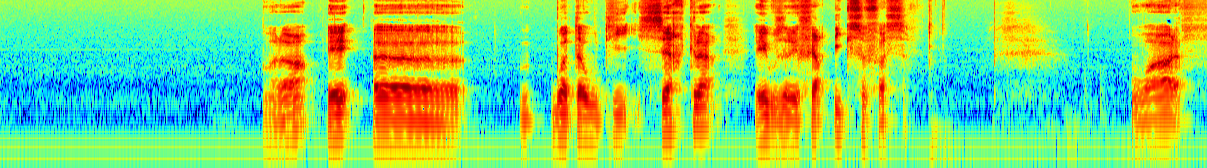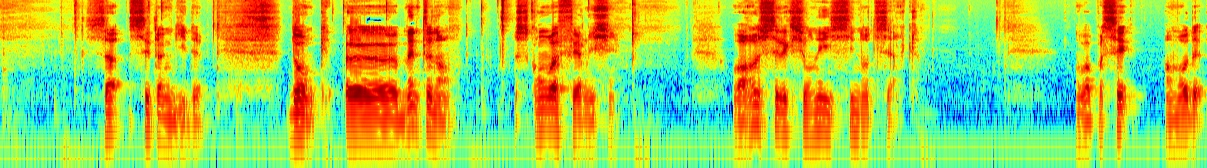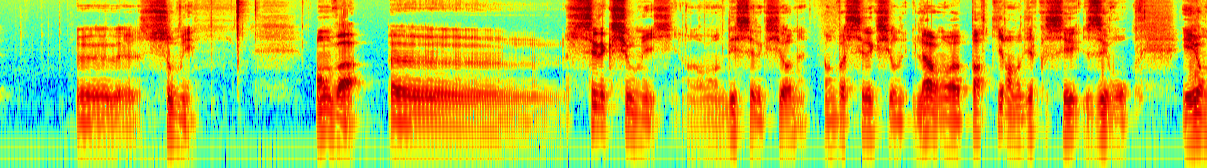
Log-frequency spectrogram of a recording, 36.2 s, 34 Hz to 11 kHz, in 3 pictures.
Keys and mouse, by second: 5.6-6.8 right drag, 6.8 click, 9.4 x, 12.9 shift+click, 15.6 shift+click, 16.9 shift+click, 18.5 Tab, 19.7 click, 21.3 Tab, 23.1 click, 26.0 shift+click, 31.2 a.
